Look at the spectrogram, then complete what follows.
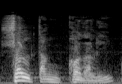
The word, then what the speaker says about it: Kodály Zoltán: Yo había estado en Hungría, en Budapest, había ido al instituto de Kodály Zoltán, o como dicen los húngaros que pronuncian primero el apellido, Zoltán Kodály, era el maestro de Béla Bartók.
